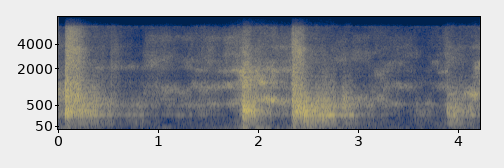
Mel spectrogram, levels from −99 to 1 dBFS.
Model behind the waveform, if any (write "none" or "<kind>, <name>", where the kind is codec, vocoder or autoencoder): codec, ZipCodec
